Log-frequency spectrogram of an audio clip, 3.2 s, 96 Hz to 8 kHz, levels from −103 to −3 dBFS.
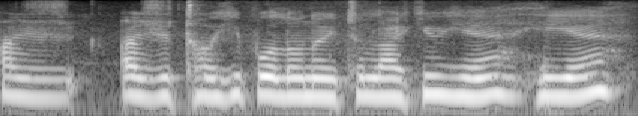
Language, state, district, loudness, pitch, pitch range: Sumi, Nagaland, Kohima, -14 LUFS, 210 Hz, 205-215 Hz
